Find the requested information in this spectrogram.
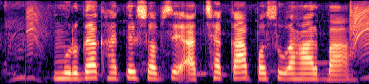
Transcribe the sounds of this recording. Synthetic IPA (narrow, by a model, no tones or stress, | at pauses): muɾɡakʰat̪iɾsəbseʔətːʃʰakapːəsuaɦaɾba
